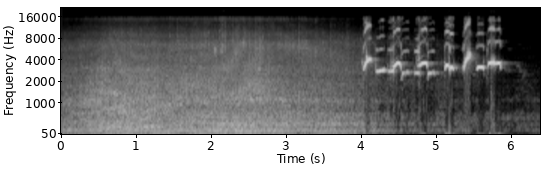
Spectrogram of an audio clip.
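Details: Oriental magpie-robin singing to challenge rivals: after about four seconds of broad rushing noise, a burst of loud, clear, piercing whistled notes follows in rapid, uneven succession, then the song stops abruptly.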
